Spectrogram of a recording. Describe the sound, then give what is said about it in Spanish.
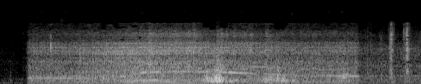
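Car engine with a failing turbo gives a loud, steady mechanical drone with a whining tone on top. It cuts off abruptly near the end and is followed by a few short knocks. “Ahora sí que sí, esto no suena bien, ¿eh? Pues por el sonido me da a mí que eso va a ser el turbo, ¿eh?”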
